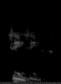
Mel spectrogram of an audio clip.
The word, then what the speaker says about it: Gin: What became of Jin or Jin? You know what? Screw it. The Japanese pronunciation? Jin.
